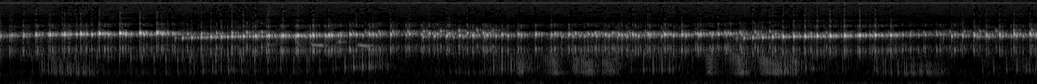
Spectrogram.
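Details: Frogs singing in spring at dusk among the rolling dunes and small ponds of Nebraska's Sandhills: dense overlapping rising trills, each lasting a couple of seconds, with lower pulsing croaks beneath.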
